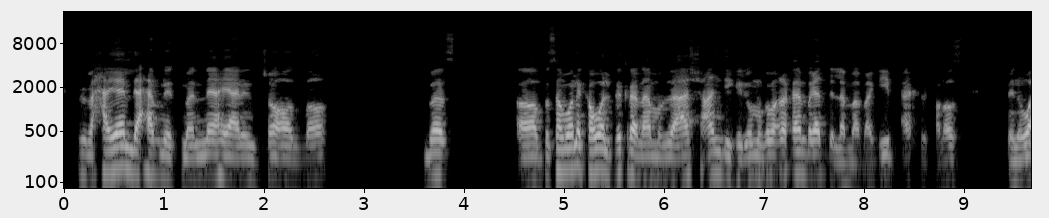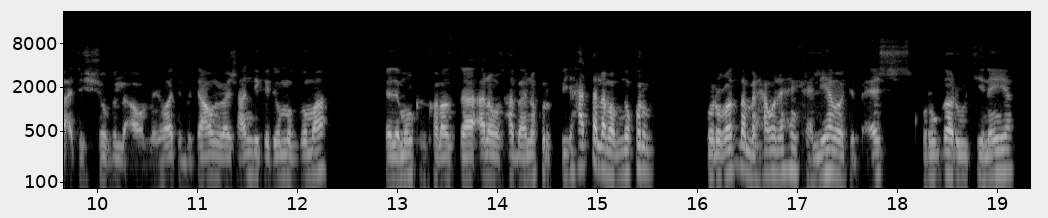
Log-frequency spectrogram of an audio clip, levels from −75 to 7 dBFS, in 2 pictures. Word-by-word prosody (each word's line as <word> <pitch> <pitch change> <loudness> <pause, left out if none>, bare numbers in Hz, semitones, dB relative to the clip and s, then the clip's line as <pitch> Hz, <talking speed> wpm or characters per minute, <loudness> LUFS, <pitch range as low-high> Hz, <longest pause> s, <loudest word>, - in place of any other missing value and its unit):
للحياة 130 +5 +3
اللي 145 -3 +3
إحنا 125 - +4
بنتمنّاها 120 0 -1
يعني 110 -1 +3
إن 110 - -9
شاء 110 -1 +1
الله، 110 +3 -5 1.0
بس 125 0 0 0.6
آه، 110 +1 +4
بس 115 - -7
أنا 140 - +5
باقول 150 +2 +4
لك 160 -4 +2
هو 145 +3 +6
الفكرة 130 -4 +1
إن 115 - +1
أنا 115 - +5
ما 110 0 -6
بيبقاش 115 +1 +2
عندي 125 -2 0
غير 110 - -8
يوم 115 +1 -3
الجمعة، 120 +1 0
أنا 130 - +4
فعلًا 130 0 +2
بجد 125 0 +2
لمّا - - -3
باجيب 120 +1 -7
آخري 385 - -8
خلاص - - -6 0.4
من - - -4
وقت - - +2
الشُغل 435 - -7
أو 90 0 -3
من 90 - -15
الوقت 110 +9 -1
بتاعه 190 -13 0
ما 120 - +2
بيبقاش 110 -2 -2
عندي 125 0 -1
غير - - -7
يوم 120 +1 -2
الجمعة 120 +3 0 0.6
اللي 115 - +3
ممكن 120 +1 -4
خلاص 115 0 +1
ده 115 0 +6
أنا 125 0 +5
وأصحابي 120 0 -1
هنخرُج 120 +1 -4
فيه 125 - -9
حتّى 165 +2 +3
لمّا 150 -5 +5
بنخرُج 140 +4 -1 0.6
خروجاتنا - - +3
بنحاول 135 +1 +1
إن - - +1
إحنا 150 0 -4
نخلّيها 140 +1 -1
ما 130 - +3
تبقاش - - -7
خروجة 120 +2 -2
روتينية 120 +4 -2
120 Hz, 200 wpm, -24 LUFS, 115-135 Hz, 1.0 s, هو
